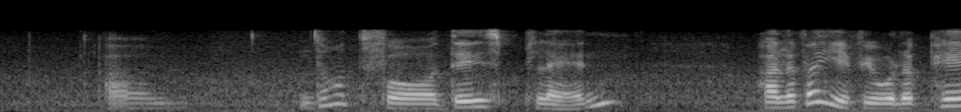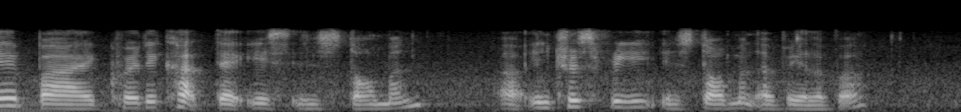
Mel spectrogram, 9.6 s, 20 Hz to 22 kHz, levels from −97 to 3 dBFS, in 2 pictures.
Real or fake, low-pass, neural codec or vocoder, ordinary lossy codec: real; 7.2 kHz; none; Opus, 32 kbps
